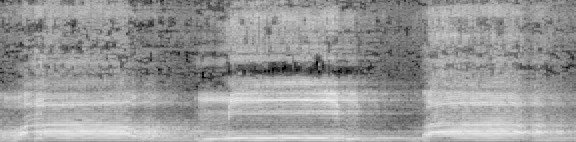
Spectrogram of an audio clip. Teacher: দুই ঠোঁট মিলাইয়া উচ্চারিত হয় ওয়াও, মিম, বা।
